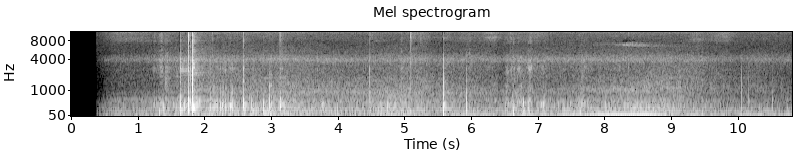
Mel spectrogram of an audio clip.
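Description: Car driving on a wet road heard from inside the cabin: a steady low rumble of road and engine noise that swells near the end, with scattered sharp clicks and knocks, the loudest a quick cluster about two seconds in.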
